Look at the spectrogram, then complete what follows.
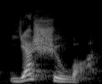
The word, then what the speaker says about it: Yeshua: for 2000 years see it turns out jesus's name was yeshua which if you haven't figured it out that's where we get our english name joshua from it's just that when they translated into greek they had no noise and so instead of yeshua it was yesuas and english speakers just said yeah that's jesus i'm saying his name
